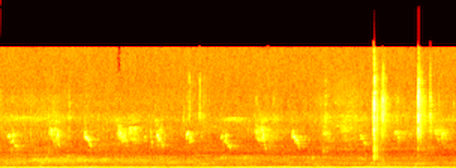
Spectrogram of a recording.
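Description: Small birds chirping over and over, short falling chirps at about two a second, above a steady low rumble. A few sharp clicks come near the end.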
